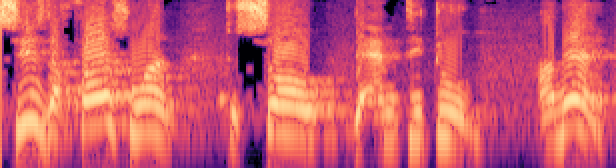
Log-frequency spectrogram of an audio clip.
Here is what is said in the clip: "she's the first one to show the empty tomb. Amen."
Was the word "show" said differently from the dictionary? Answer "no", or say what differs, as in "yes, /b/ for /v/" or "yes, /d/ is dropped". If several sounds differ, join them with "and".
yes, /s/ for /ʃ/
